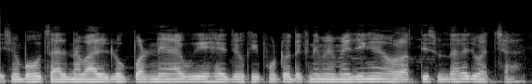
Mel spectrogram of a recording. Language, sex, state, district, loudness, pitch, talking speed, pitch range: Hindi, male, Chhattisgarh, Raipur, -16 LUFS, 120 Hz, 260 wpm, 120-125 Hz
